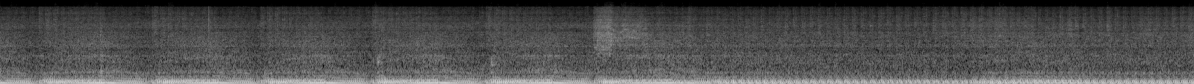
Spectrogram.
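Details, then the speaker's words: 1994 Toyota Tercel, hot-soaked with Seafoam through PCV vacuum line, two cylinders around 60-90 psi: throttle blips then lumpy, irregularly stumbling idle; misfire from low compression, suspected non-sealing intake or exhaust valve. "so it's just a last-ditch effort because it's obviously not worth you know pulling the head it has a exhaust valve or an intake valve on so on before that's not sealing"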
